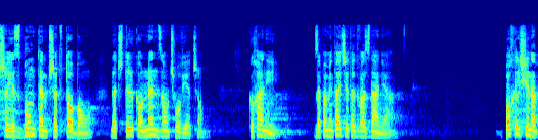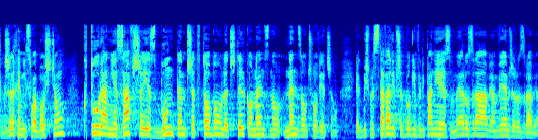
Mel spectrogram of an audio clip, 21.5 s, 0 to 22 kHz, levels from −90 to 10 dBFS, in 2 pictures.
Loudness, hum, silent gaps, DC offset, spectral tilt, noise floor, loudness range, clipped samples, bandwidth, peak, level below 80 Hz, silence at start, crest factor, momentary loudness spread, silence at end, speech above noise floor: -24 LUFS; none; none; under 0.1%; -4 dB/octave; -81 dBFS; 6 LU; under 0.1%; 10.5 kHz; -4 dBFS; -64 dBFS; 0 s; 22 dB; 13 LU; 0 s; 57 dB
